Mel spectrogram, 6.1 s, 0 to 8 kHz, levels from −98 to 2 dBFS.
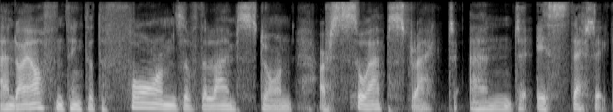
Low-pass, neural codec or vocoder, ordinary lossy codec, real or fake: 7.2 kHz; none; AAC, 32 kbps; real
